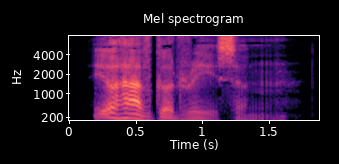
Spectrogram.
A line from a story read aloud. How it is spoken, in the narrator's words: he continued, calmly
